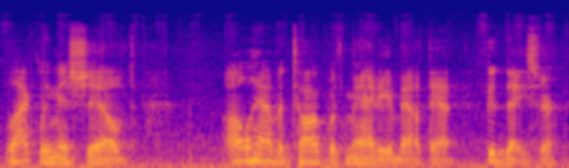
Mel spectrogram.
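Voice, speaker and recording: A man plays a gossipy librarian who can't leave a patron alone. His voice is mid-pitched and plain, chatty and courteous. It's a horror audio drama. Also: animated, normal speed, slight background noise, natural voice. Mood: friendly nosy. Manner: chatty, overly polite. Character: chatty nosy male librarian, polite, talkative.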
